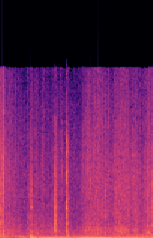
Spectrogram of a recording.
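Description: Someone climbing into a bunk onto a plastic-wrapped mattress: plastic crinkling and a few sharp knocks against the bunk, with a steady low rumble starting about half a second in.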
